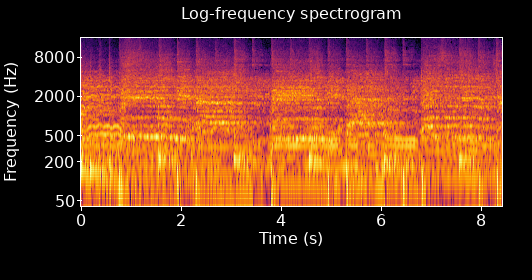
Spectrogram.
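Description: Heavy rock song with several voices singing together in chorus over the band.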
